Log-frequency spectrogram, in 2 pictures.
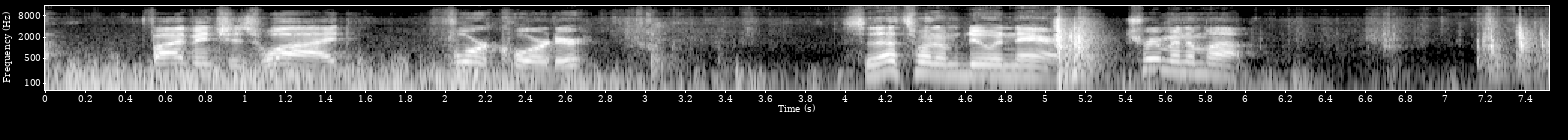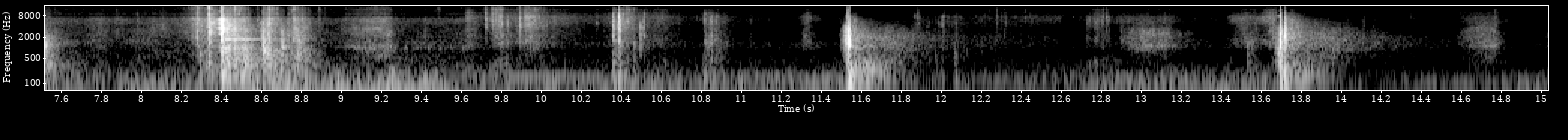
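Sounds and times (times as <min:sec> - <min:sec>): wooden boards knocking: 0:07.2 - 0:07.7.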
